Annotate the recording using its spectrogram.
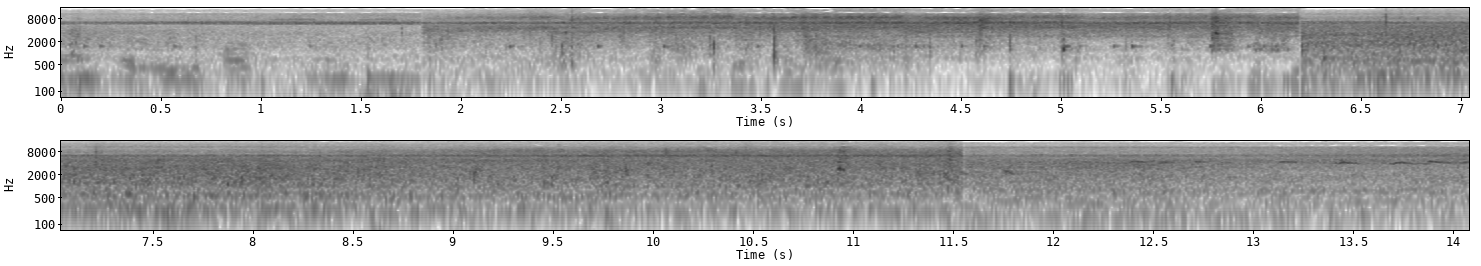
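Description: Outdoor ambience: a steady high insect drone with scattered clicks, then from about six seconds in the even rush of a small stream running over rocks.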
